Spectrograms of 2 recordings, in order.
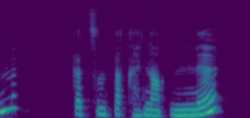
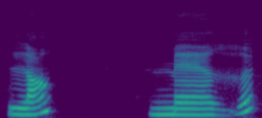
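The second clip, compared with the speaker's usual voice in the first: slow spelled reading; much slower than usual. Shown as a demonstration. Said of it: "ملي كتكون بوحدها كتقرا م".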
